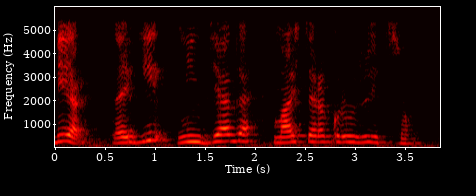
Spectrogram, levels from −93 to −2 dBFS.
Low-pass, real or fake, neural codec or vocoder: 5.4 kHz; fake; codec, 16 kHz, 4 kbps, FreqCodec, larger model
